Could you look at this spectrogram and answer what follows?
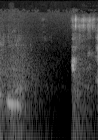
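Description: A female Giribaj pigeon gives a low, brief coo close by, followed by a short pause and then a burst of brighter noise.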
